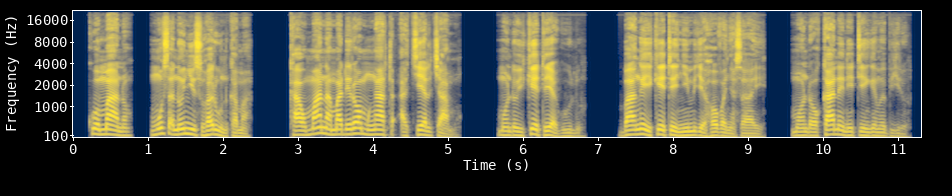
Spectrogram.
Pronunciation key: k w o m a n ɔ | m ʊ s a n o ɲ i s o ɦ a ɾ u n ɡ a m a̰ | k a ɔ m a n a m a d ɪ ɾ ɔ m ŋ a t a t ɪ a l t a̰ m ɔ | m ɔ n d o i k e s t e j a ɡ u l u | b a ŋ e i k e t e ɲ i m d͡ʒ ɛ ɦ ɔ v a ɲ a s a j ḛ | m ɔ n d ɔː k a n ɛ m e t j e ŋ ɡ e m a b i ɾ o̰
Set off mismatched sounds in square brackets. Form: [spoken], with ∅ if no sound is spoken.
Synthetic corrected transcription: k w o m a n ɔ | m ʊ s a n o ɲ i s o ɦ a ɾ u n [k] a m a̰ | k a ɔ m a n a m a d ɪ ɾ ɔ m ŋ a t a [t͡ʃ] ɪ [ɛ] l [t͡ʃ] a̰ m ɔ | m ɔ n d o i k e [∅] t e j a ɡ u l u | b a ŋ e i k e t e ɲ i m d͡ʒ ɛ ɦ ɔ v a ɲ a s a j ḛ | m ɔ n d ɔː k a n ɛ [n] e t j e ŋ ɡ e m a b i ɾ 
